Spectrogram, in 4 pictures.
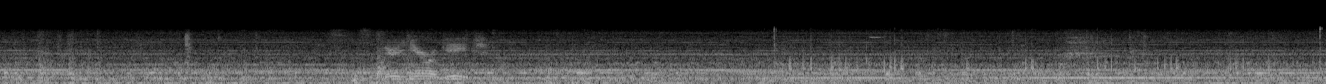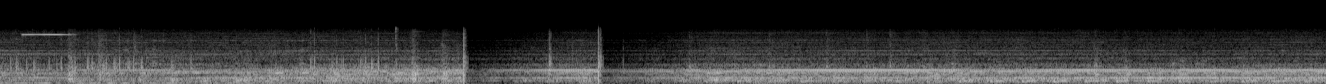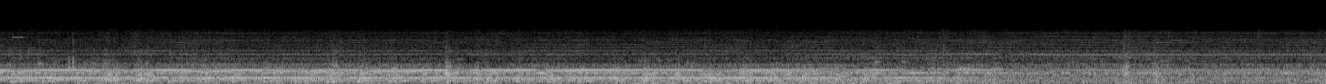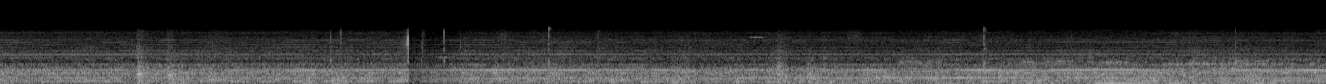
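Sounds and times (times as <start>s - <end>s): railcar wheels rumbling: 0.0s - 53.0s
running gear hum: 0.0s - 53.0s.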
